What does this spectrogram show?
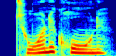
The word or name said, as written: tornekrone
